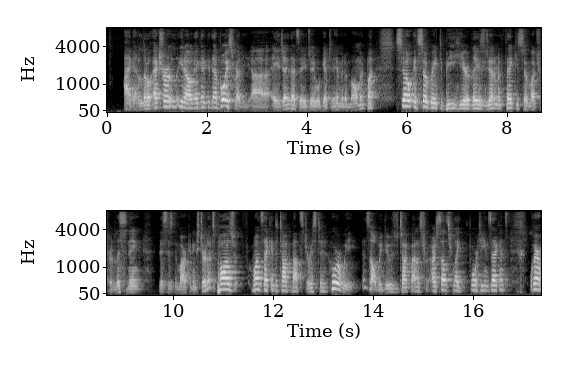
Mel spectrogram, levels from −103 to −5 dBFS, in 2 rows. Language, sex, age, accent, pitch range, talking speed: English, male, 40-59, American, 130-210 Hz, 245 wpm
